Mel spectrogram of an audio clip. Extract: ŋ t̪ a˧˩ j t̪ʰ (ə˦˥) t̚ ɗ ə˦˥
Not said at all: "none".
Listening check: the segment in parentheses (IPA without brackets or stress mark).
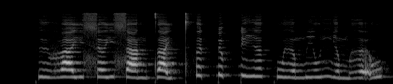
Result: ə˦˥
